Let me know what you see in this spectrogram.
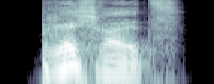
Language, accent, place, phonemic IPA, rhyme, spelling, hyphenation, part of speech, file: German, Germany, Berlin, /ˈbʁɛçˌʁaɪ̯t͡s/, -aɪ̯t͡s, Brechreiz, Brech‧reiz, noun, De-Brechreiz.ogg
- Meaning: nausea (strong urge to vomit)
